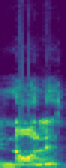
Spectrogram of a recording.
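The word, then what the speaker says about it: knowledge: और यहाँ पर देखिए, नॉलेज तो आपको पता है, ये KNOWLEDG। तो नॉलेज में भी के क्या होता है? साइलेंट होता है।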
